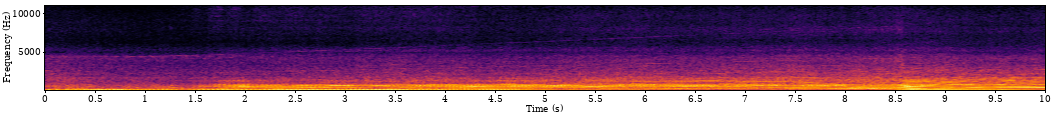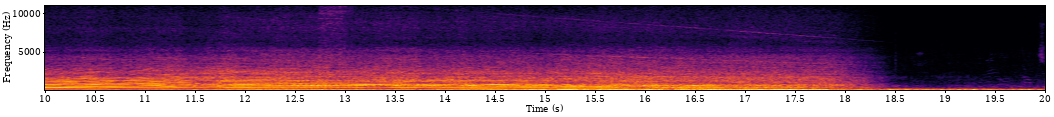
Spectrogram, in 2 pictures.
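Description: Ford Mustang's engine running on a chassis dynamometer. It holds a fairly steady note, then from about nine seconds in rises in pitch and winds back down over the next several seconds, and cuts off shortly before the end.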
